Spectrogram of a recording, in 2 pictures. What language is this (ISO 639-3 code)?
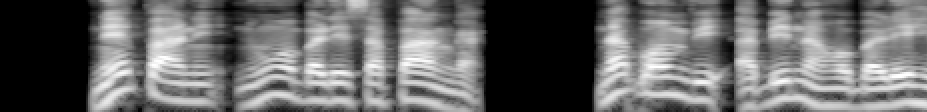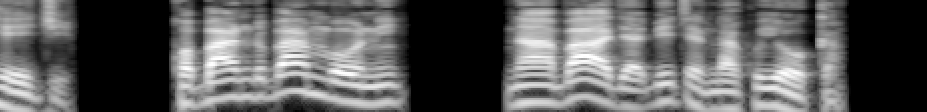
mgv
